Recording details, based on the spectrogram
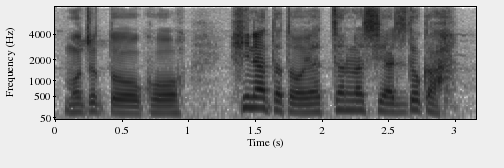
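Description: A man's voice: on the high side, lively intonation, a little fast, a little mellow, smooth, no room sound, lightly acted. An actor playing a kind, teasing older teenage boy who talks in an easygoing, reassuring way in an anime drama CD.

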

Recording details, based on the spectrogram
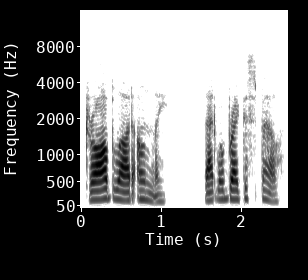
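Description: A man voicing a serene, detached goddess, speaking softly and solemnly in a fantasy audiobook. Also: high-pitched, no echo, phone-quality sound, natural voice. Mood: gentle firmness. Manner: soft, measured, solemn.

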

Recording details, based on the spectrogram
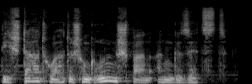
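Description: A man's voice: fairly low pitch, moderate pace, music in the background, natural voice. A male actor in a German radio drama playing an intrusive, obsessive stranger who talks insistently and theatrically. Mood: brooding, reminiscing. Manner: insistent, theatrical, probing, swinging from hushed to emphatic.

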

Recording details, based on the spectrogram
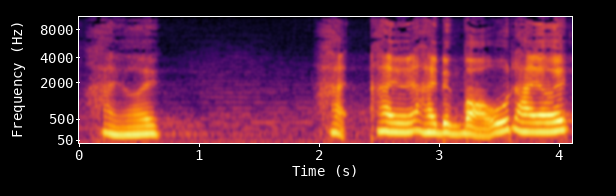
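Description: Man acting a terrified child, high wailing cries. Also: a little fast, a little mellow, faint music behind, lightly acted. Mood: wailing grief. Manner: stammering, wailing, pleading. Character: frightened young child crying out for father and sister.

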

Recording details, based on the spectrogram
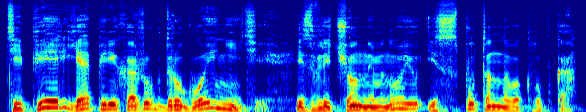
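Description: An actor playing an earnest, mildly proud gentleman assistant to a detective, telling the story in a measured, literary way in an audio drama. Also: mid-range voice, dry recording, clean studio sound, lightly acted.

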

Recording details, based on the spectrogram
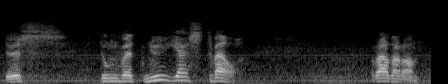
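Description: A headstrong astronaut in a vintage radio play. His voice sits high for a male, and he talks in a commanding, impatient way. The old recording is dull, with clear noise over it. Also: lively intonation, takes it slowly, fairly bright tone. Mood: determined. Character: headstrong, curious male astronaut on a moon mission. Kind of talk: 1970 Dutch radio drama acting.

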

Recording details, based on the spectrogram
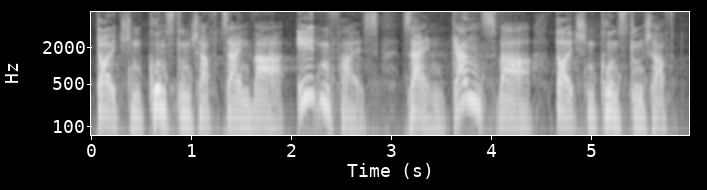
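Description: A man's voice: on the high side, sing-song, pushed and bright, exaggerated voice. A man playing a self-important laureate professor in a radio play, declaiming obsessively repeated broken German. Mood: righteous. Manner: declamatory, obsessively repetitive, deliberately ungrammatical.

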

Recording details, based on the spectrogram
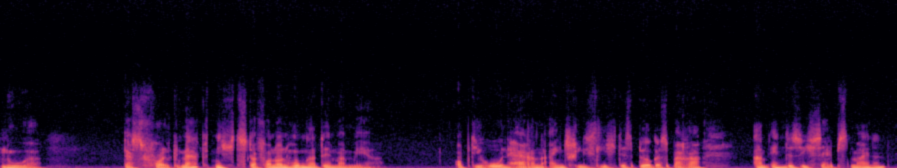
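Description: An actor playing a wry, gossiping French valet who confides ironically in the listener as narrator of a German radio play. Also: male voice, rumbling low, big pitch swings, measured pace, gravelly, warm tone, husky, no room sound, exaggerated voice. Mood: wry, bewildered. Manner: confiding, ironic, rhetorical questions.

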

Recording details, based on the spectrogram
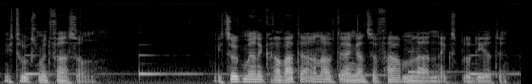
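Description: An actor playing a wry, world-weary private investigator who narrates a crime radio drama in a deadpan, sardonic way. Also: male voice, lowish voice, fairly quick, gravelly, music in the background. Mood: dry irony.

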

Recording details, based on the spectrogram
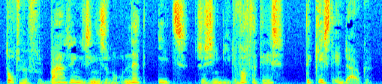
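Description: Animated, husky male storyteller. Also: lowish voice, moderate pace. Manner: expressive storytelling. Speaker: narrator. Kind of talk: dramatic scripted story narration.

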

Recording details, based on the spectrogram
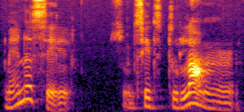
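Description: An actress playing a coy, naive young Viennese sweetheart in a radio play, pouting and often hushed, with a Viennese accent. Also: female voice, deep voice, sing-song, a little slow, gravelly, husky, full character voice. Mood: coy, hurt. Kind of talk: naturalistic radio play dialogue.

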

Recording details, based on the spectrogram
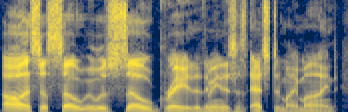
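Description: A man with a lowish, very animated voice, recorded dry and close. He chats casually as a nostalgic guest, acting out little reactions as he goes. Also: brisk, dry recording. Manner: animated, acts out remembered reactions. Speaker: guest, audio drama producer and longtime fan. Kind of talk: casual reminiscing fan chat.

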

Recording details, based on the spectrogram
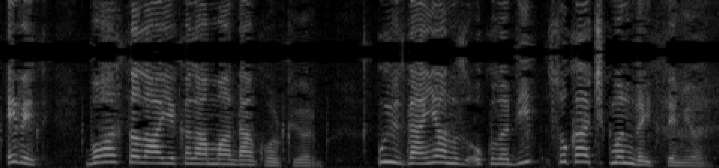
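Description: A woman acting an anxious, expressive female character in a Turkish radio play, emotive and theatrical. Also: a little high, a little fast. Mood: worried.

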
